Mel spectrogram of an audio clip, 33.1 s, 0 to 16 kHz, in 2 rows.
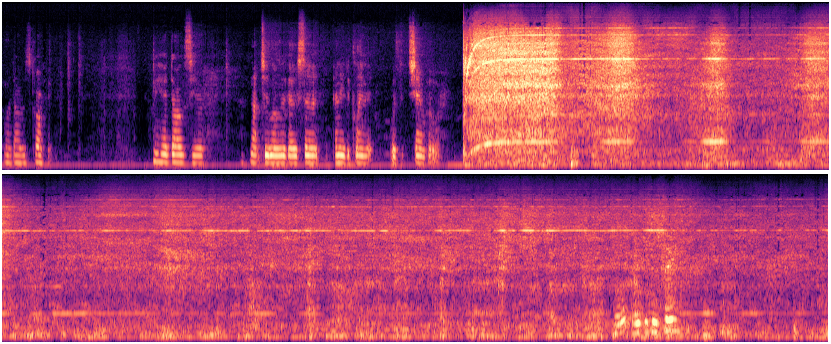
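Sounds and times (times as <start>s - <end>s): vacuum cleaner motor whine: 9.2s - 33.0s.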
